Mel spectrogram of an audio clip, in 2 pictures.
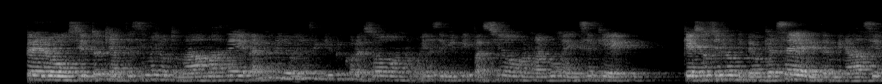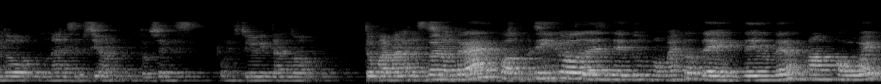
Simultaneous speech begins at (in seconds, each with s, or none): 13.1 s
